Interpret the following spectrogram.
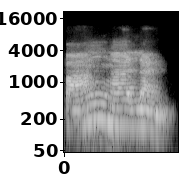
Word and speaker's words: pangalan: Okay, there's a problem there with the pronunciation. It's okay, pangalan. Okay, it has the same pronunciation as the Filipino term for your name.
